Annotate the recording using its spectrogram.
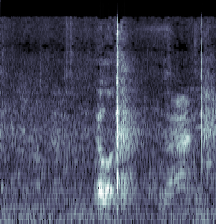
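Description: A single sharp crack about a second in as the pitched baseball reaches home plate and the batter swings.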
